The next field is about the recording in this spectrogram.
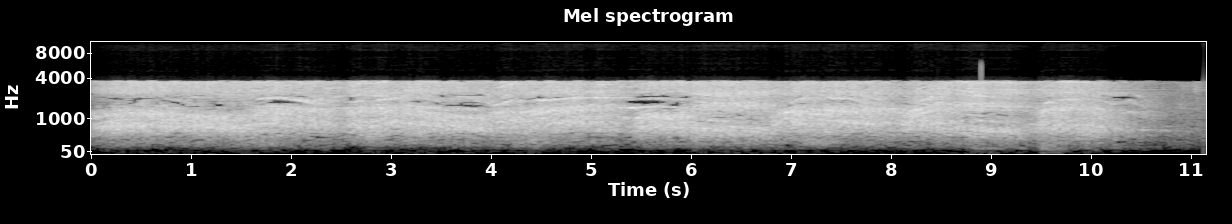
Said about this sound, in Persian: انقدر من دوست دارم وقتی بناس صلوات بفرستیم میدهی هممون با هم با فریاد صلوات بفرستیم که حتی حساب نداره، روم نمیشه بگم.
